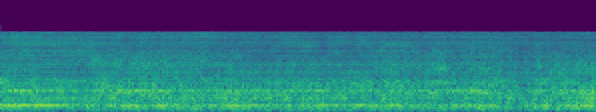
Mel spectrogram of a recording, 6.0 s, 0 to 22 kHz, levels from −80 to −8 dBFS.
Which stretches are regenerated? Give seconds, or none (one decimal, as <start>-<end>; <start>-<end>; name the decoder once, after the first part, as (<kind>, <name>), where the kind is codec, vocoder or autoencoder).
0.0-6.0 (vocoder, HiFi-GAN)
